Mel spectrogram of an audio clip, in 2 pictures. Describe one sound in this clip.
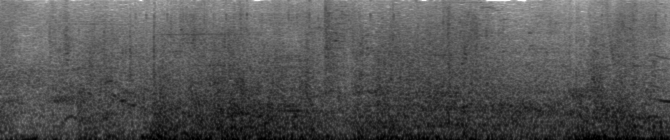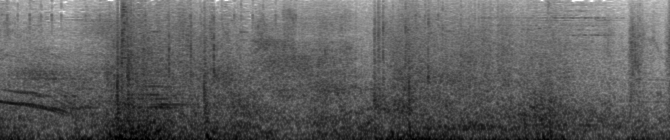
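Game battle effects clash, blast and whoosh in quick bursts.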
